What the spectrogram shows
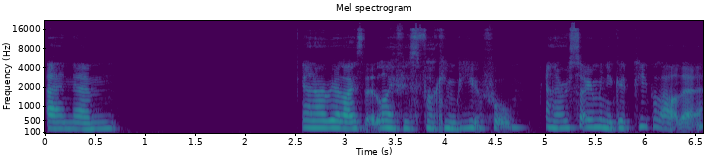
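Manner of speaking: speaking through tears, crying, tearful voice. Reflecting on giving up a seat on a tram, crying. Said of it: "And I'm crying".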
